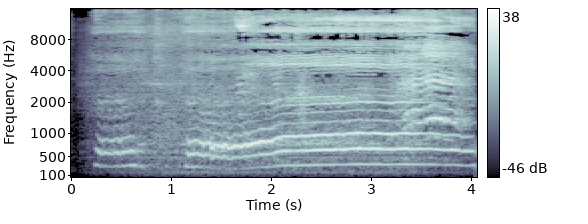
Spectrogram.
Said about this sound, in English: In another corner of the hospital's children's ward, a six-month-old infant moans uncontrollably.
